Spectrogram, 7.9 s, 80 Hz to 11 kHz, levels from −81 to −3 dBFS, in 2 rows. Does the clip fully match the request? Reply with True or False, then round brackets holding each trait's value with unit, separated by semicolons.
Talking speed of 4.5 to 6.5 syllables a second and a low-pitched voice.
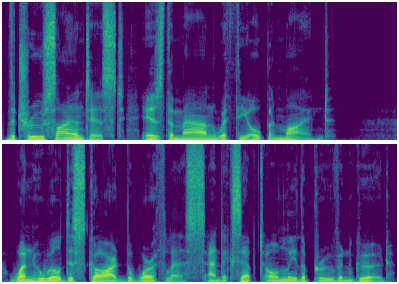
False (4.3 syllables/s; 110 Hz)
